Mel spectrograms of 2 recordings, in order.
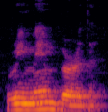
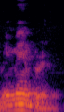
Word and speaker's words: remembered: see remembered okay so the pronunciation is remembered with D at the end remembered good next one candy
